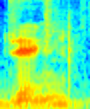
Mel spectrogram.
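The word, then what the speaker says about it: 經: And Jing, there is no apostrophe after the CH, so if there were, it would be pronounced Ching, but it's Jing, like a J.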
